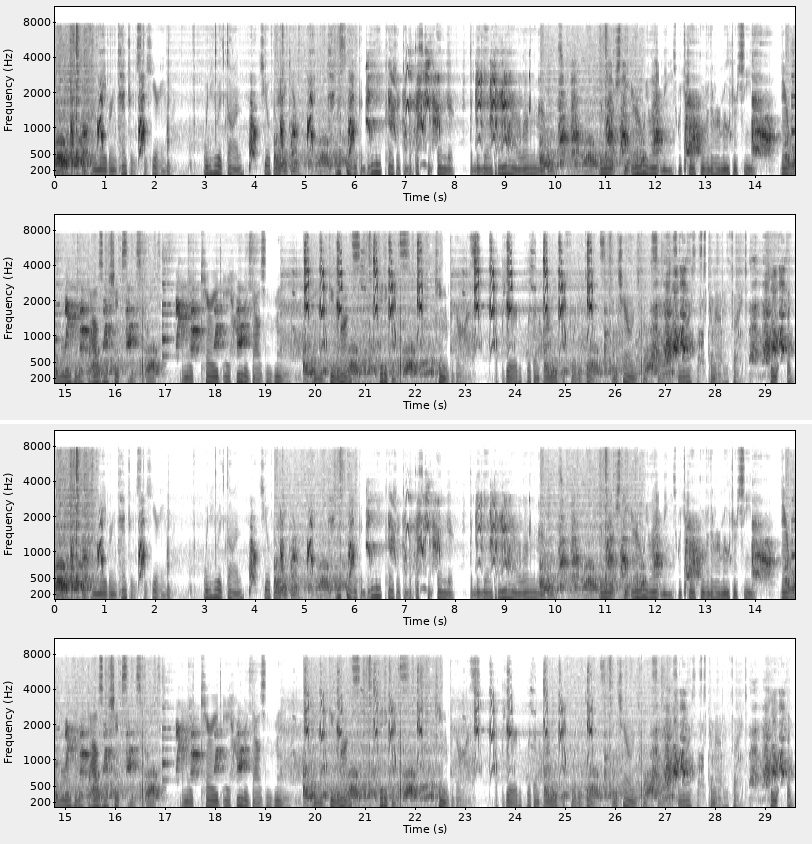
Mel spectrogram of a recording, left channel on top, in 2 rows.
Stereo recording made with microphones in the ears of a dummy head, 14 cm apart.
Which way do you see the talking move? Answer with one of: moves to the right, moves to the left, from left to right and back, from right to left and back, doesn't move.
from left to right and back.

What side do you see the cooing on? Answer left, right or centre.
centre.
